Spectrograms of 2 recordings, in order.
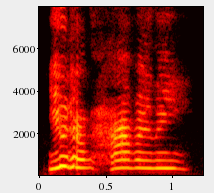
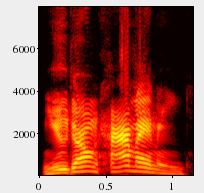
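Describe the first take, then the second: First: Very high little creature voice; Meep character voice. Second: Out of character, in a natural register; wrong character voice. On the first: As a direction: squeak it in a Meep voice with an odd accent. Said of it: "I am beat the meep". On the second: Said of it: "That's the wrong voice". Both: Acted.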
